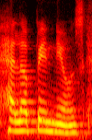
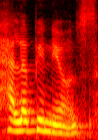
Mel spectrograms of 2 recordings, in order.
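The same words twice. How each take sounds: The two takes are said the same way.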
